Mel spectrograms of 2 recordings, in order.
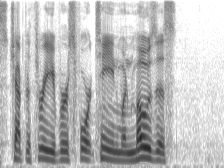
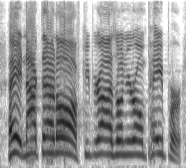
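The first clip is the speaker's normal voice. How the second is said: loud, sharp mock telling-off; teacher yelling; 6 semitones higher, 7 dB louder than usual. Teacher catching a kid peeking during a test, mock yell. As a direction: bark at the kid like a strict teacher. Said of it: "unless you're yelling at the kid".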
